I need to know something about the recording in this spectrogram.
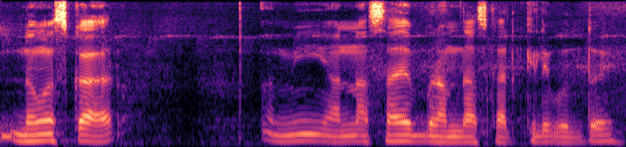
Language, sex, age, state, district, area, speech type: Marathi, male, 30-45, Maharashtra, Ratnagiri, rural, spontaneous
